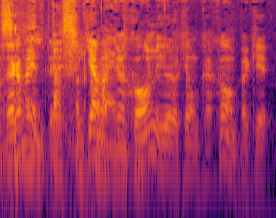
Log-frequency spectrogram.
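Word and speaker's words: cajón: Si, chiama, si pronuncia cajon.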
